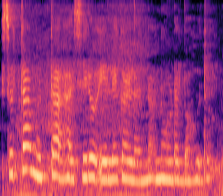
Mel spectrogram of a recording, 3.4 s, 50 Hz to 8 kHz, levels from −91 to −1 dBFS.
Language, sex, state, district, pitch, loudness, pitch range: Kannada, female, Karnataka, Bangalore, 245 Hz, -16 LUFS, 235-265 Hz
